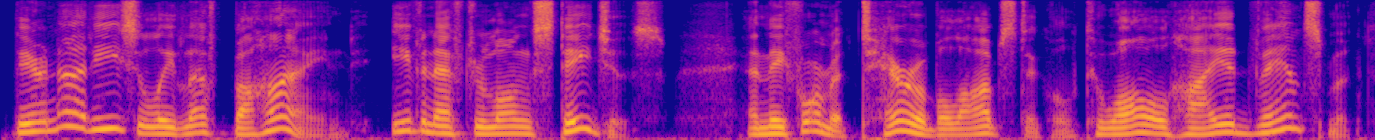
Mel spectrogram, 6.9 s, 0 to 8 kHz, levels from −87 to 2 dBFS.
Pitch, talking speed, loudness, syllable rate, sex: 160 Hz, 175 wpm, -18 LUFS, 5.5 syllables/s, male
